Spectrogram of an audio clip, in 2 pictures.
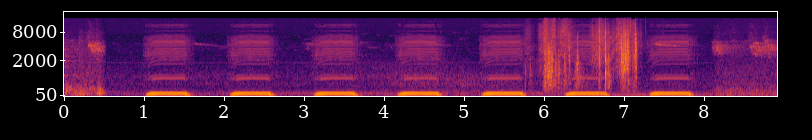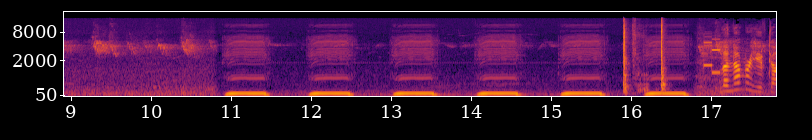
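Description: A phone ringing tone repeats through a handset.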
